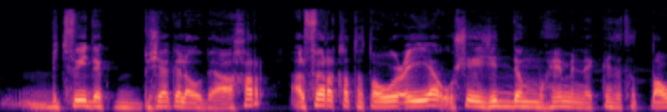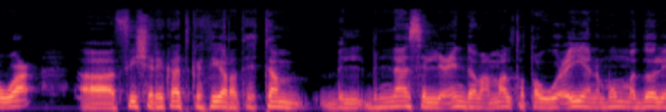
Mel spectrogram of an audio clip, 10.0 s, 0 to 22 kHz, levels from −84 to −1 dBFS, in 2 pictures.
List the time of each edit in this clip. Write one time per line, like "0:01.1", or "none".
0:02.1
